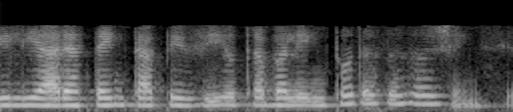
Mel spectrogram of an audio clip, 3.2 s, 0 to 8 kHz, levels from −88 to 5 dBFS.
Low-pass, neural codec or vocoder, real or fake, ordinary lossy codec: 7.2 kHz; none; real; AAC, 16 kbps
